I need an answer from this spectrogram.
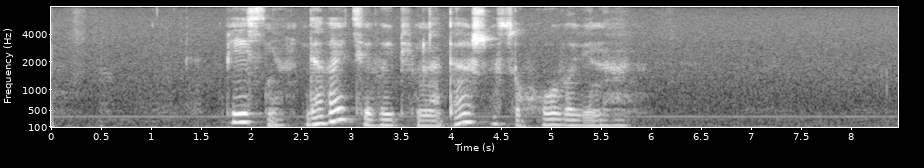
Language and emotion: Russian, sad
